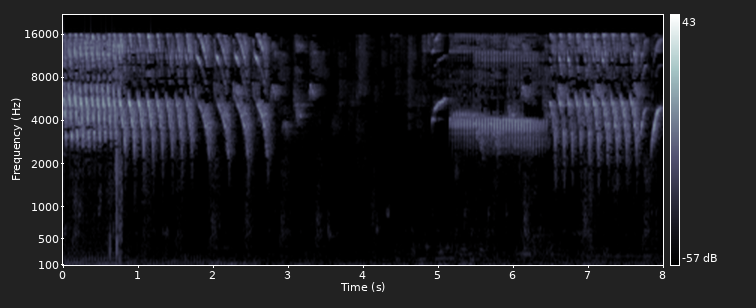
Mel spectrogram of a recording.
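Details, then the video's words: Canary, a keen non-stop singer, pours out fast repeated high sweeps, falls quiet for about two seconds, then resumes with a steady buzzy trill and more rapid rolling notes. "Kenari bocor rajin"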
